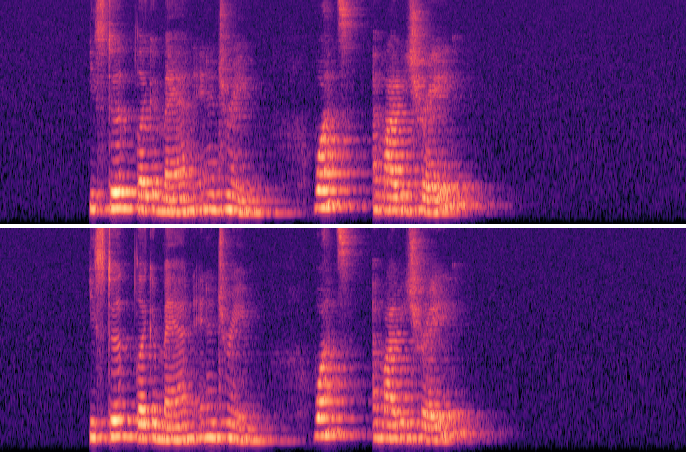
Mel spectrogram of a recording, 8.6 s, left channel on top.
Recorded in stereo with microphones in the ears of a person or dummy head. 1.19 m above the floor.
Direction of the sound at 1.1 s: 45° right (ahead or behind).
